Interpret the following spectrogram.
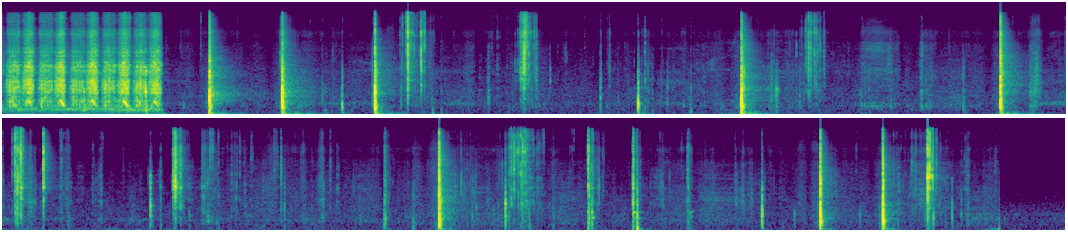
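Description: Bow saw cutting through a dead log with quick, even strokes that stop about two seconds in. Then a small forest axe striking wood in single sharp chops, spaced one to three seconds apart, about seventeen in all, as it splits and trims a log.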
